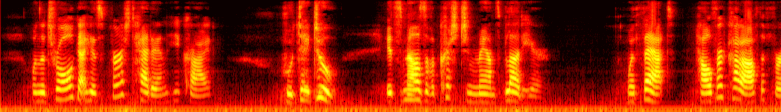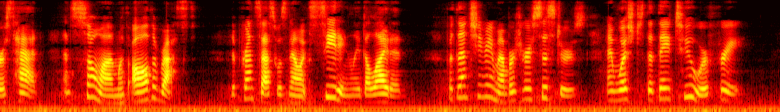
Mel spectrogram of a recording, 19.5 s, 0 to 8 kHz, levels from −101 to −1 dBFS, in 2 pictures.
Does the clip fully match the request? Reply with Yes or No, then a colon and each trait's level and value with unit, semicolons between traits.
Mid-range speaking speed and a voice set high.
Yes: average, 165 wpm; high, 200 Hz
